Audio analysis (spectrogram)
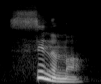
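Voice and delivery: cinema with stress on first syllable cin-. Explaining word stress with examples, first up: stress on first syllable of cinema. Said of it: "accent sur la première".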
